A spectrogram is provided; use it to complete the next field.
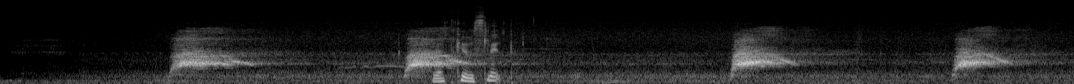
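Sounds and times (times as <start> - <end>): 
hiss: 0.0 - 10.7
fox screaming: 1.7 - 2.8, 3.4 - 4.9, 7.3 - 8.5, 9.5 - 10.5
speech: 4.3 - 5.2.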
